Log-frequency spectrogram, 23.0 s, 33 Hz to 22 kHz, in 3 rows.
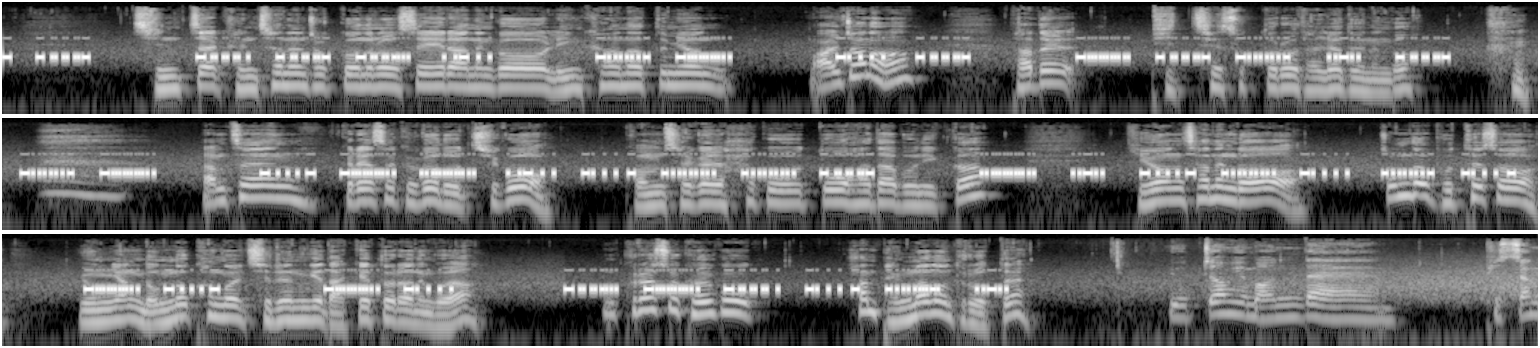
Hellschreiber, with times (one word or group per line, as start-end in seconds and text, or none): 0.0-0.4 …
1.0-2.4 PART
3.0-3.6 DE
4.2-4.8 LA
5.4-7.2 BADIA
7.8-8.4 DE
9.0-12.0 NESTUCCA
12.6-15.2 SINCLOU
15.8-16.4 EN
17.0-17.6 EL
18.2-20.4 REFUGI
